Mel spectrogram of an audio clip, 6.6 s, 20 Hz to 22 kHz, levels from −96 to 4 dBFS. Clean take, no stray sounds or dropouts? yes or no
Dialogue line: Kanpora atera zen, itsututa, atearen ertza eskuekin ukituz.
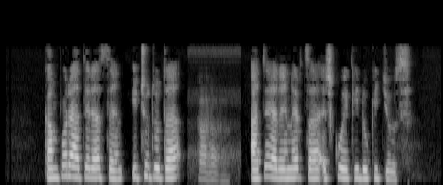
no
